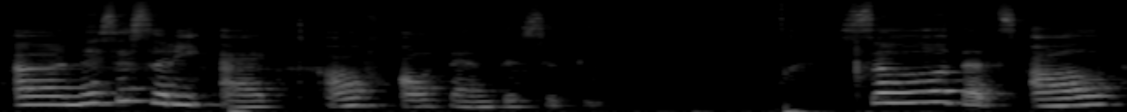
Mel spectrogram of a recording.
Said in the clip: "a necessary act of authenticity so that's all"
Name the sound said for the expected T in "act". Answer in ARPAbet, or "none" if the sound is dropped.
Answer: T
